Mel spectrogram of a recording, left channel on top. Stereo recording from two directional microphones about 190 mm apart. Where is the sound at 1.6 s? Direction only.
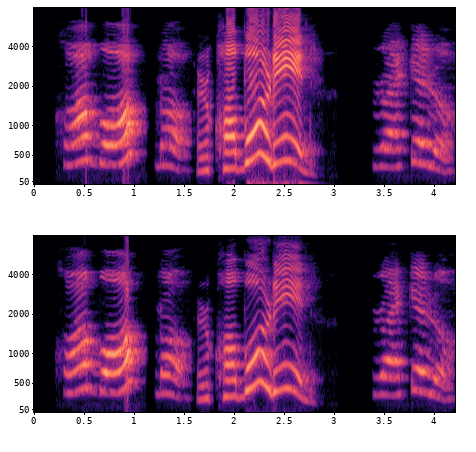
10° right (ahead or behind).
